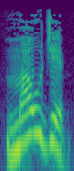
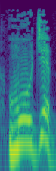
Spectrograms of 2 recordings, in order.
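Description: First: موجب said "maujeb"; fatha on first syllable. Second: موجب said "moojeb"; damma on first syllable. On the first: Presenter teaching the word for salary, موجب as "maujeb". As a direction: open موجب with the diphthong au. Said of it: "به فتح اول". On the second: Presenter teaching the word for cause, موجب as "moojeb". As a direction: open موجب with o drawn into w. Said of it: "به ضم اول". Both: Shown as a demonstration.

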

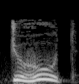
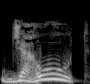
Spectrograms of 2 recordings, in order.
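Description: First: جهود with "u" after the ج, "juhud"; rounded short vowel opening جهود; first vowel damma. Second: جهود with "a" after the ج, "jahud"; first vowel fatha. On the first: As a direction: say جهود as ju-HUD. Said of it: "به ضم اول". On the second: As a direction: say جهود as ja-HUD. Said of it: "به فتح اول". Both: Shown as a demonstration.

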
